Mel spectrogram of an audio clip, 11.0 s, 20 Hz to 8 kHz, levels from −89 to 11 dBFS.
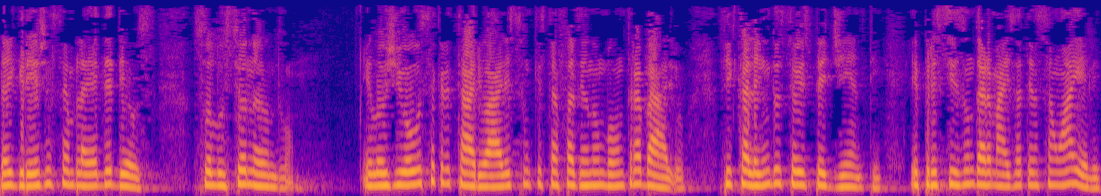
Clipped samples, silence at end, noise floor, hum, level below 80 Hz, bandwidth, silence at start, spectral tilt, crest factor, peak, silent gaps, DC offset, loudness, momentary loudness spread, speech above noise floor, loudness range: under 0.1%; 0 s; -47 dBFS; none; -52 dBFS; 7.4 kHz; 0 s; -8 dB/octave; 14 dB; 0 dBFS; none; under 0.1%; -15 LUFS; 8 LU; 33 dB; 1 LU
